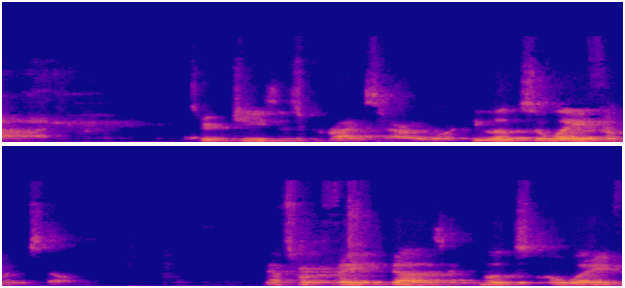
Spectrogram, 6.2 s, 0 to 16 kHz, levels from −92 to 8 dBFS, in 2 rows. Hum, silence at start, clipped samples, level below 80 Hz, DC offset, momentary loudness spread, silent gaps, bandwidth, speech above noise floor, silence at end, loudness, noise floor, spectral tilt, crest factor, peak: none; 0 s; under 0.1%; -78 dBFS; under 0.1%; 16 LU; none; 12 kHz; 47 dB; 0 s; -29 LUFS; -75 dBFS; -5 dB/octave; 20 dB; -10 dBFS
